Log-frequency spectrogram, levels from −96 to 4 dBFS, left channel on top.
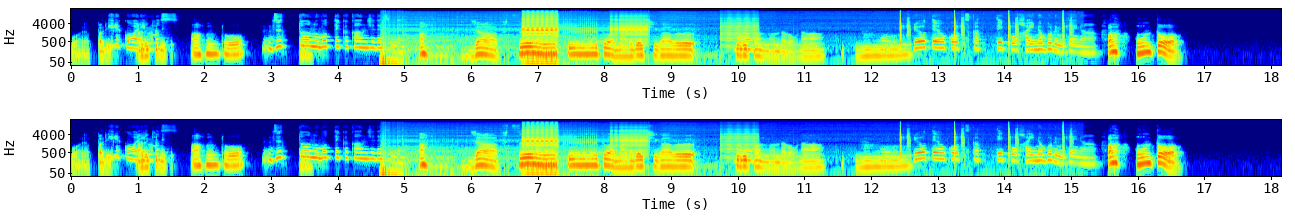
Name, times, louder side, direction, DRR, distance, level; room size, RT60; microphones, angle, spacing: voice 1, 0.0-0.6 1.0-1.4 1.8-2.6 3.4-3.6 5.2-5.4 5.9-9.4 9.9-11.3 11.8-12.6 15.6-16.7, equal, 10° right, 2.7 m, -27 dB
voice 2, 0.6-1.4 2.9-5.1 9.9-10.4 12.1-15.4, left 1 dB, 40° left, 6.2 m, -32 dB
sound 1, 4.6-10.8 12.0-14.6 14.9-15.2, left 3 dB, 15° left, 1.3 m, -31 dB
head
